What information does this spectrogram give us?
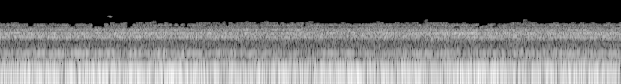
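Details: Only a constant low, muffled rumble of mechanical hum is heard, without any animal voice.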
